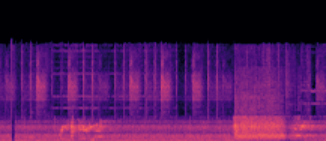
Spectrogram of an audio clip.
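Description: Hissy, low-fidelity security-camera audio of a store robbery: faint, distorted voices under a steady noise, with a louder burst of noise about three seconds in.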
